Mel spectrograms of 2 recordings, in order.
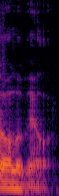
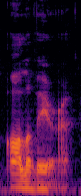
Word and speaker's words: Oliveira: Can Dustin Poirier beat Charles Oliveira? Ooh, I said his name wrong too. Charles Oliveira.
